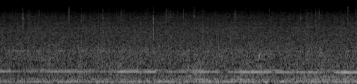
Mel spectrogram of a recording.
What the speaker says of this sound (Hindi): बारिश तो लगातार मेरे सामने पूरा भीग गया है, बारिश से।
